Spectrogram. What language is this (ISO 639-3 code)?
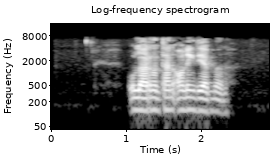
uzb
